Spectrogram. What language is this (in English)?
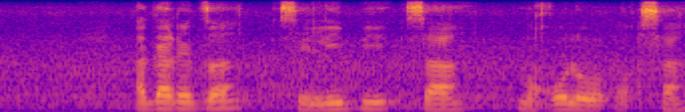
Tswana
